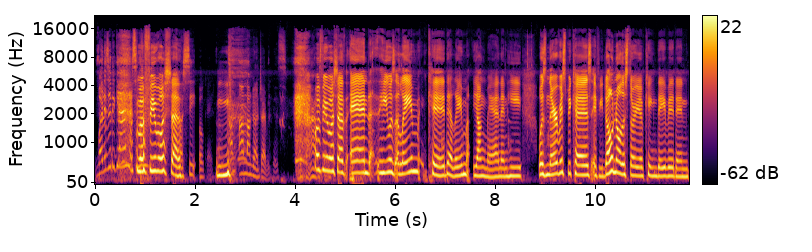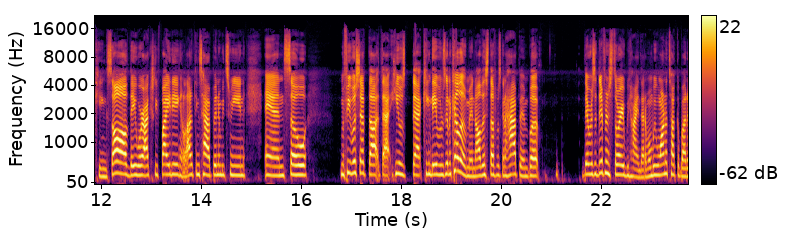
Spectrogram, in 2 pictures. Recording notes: Sit outside in their makeshift table.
